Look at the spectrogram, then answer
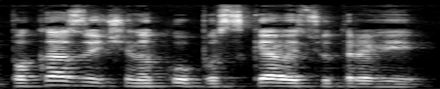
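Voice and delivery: ordinary delivery

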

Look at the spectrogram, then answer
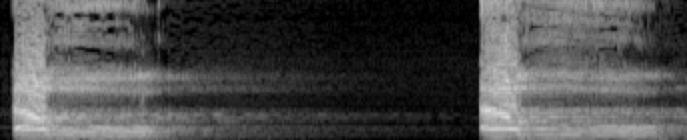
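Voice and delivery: أغ with a heavy throaty ghain; strong ghain. Shown as a demonstration. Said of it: "I pronounce the ghain like this".

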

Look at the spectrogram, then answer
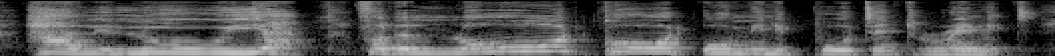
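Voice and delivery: exultant preacher's cry of worship; proclaimed praise. Shown as a demonstration. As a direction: ring out the praise slowly, stretching the long vowels. Models praise to shout in darkness.

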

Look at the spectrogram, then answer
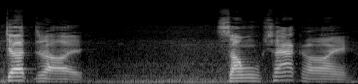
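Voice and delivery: slow, drawn-out playful lament; mock despair. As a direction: stretch it out as if all is lost. Đùa than khi thao tác hỏng. (than vãn đùa, kéo dài giọng)

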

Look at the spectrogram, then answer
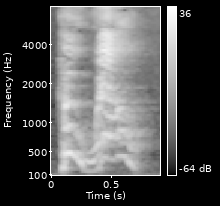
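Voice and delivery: very high, loud bird squawk of the words; a talking raven parroting its master; raven echoing. Acted. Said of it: "chimed the talkative raven".

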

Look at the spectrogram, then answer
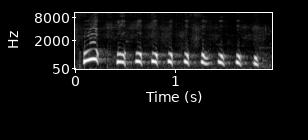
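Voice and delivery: very high, rapid string of hoots; high hooting laugh. Real, not acted. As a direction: hoot with glee, way up high. Gleeful reaction to the scene.

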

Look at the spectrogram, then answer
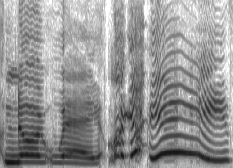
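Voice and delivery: very high, slow shriek of disbelief; excited shriek. Real, not acted. Vlogger finding treats in the gift bag, high excited shriek. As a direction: shriek with joy at the find.

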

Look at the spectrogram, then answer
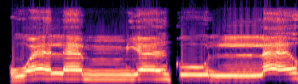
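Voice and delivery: "له" chanted with rounded lips and a held u; one-alif stretch. Shown as a demonstration. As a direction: draw out the hu of "له" in a slow chant. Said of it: "একালিপ টেনে উচ্চারণ করে পড়তে হবে".

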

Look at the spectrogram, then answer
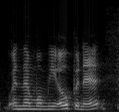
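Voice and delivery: ordinary talk

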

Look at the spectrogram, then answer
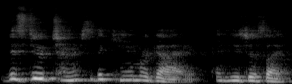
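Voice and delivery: ordinary delivery

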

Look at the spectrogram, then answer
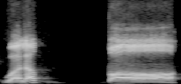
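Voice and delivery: ولا الضا- drawn out slowly, taking time on the ض; don't rush, hold the ض of الضا; slow daad. Shown as a demonstration. Teacher to Nisreen, showing a slow unhurried daad. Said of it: "لا تستعجلي في لفظ الضاد".

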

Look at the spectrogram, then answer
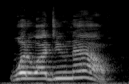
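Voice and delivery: high, loud panicked wail; frantic. Acted. Shark desperately asking Lobster for help, frantic high wail. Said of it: "said Shark frantically".

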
